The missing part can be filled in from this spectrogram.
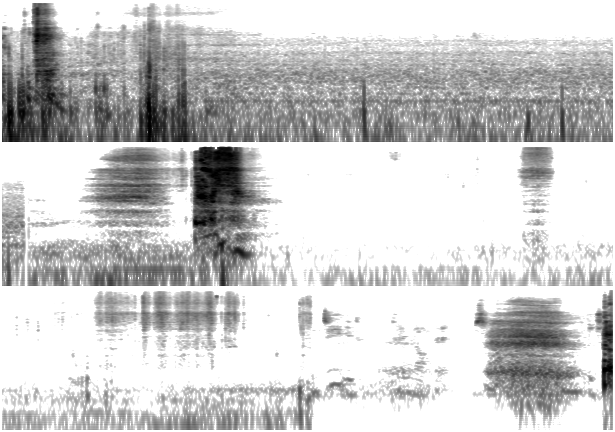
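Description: Several separate sneezes, some loud and explosive, with quiet gaps and faint room noise between; sneezes during illness.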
